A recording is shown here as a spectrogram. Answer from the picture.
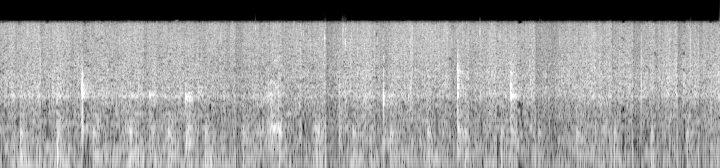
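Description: Chopped onion, tomato and green chillies with ginger-garlic paste sizzling steadily in hot oil in a pan as a steel spoon stirs them, with a few short clicks of the spoon against the pan.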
